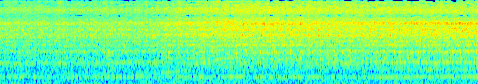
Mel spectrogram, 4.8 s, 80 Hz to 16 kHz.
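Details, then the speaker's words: 2010-era Toyota Alphard, engine fairly hot, in drive/D3: constant droning hum with coarse gritty rumble underneath; factory mounts never disturbed, no leaks, so noise attributed to a worn balancer shaft, to be replaced as a set. "Nah suaranya kasar ya ni kalau kita lihat juga kondisi lem dari karakternya atau silent nya ini masih bawaan pabrik jadi belum pernah bongkar Jadi emang udah bisa dipastikan problem dari balon"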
